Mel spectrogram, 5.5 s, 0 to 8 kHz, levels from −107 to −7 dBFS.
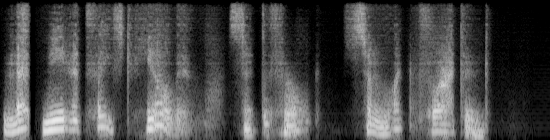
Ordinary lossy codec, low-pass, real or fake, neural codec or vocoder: Opus, 64 kbps; 7.2 kHz; fake; codec, 44.1 kHz, 0.9 kbps, DAC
